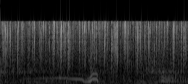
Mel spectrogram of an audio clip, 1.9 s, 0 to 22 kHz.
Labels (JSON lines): {"label": "biophony, cascading saw", "recorder": "SoundTrap 600 or HydroMoth"}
